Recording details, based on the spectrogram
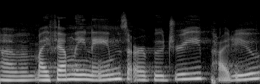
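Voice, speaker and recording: In an unremarkable speaking voice, a woman with a Canadian accent speaks at medium pitch and a fairly slow pace with fairly even intonation. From western Canada, British Columbia. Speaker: visual artist. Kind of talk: panel discussion.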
